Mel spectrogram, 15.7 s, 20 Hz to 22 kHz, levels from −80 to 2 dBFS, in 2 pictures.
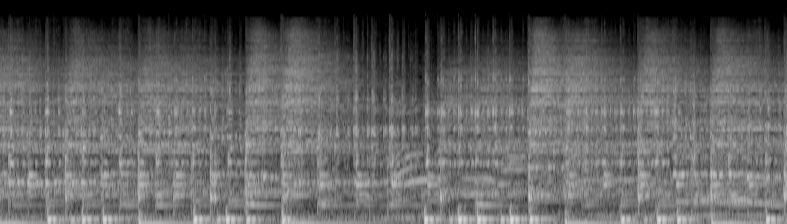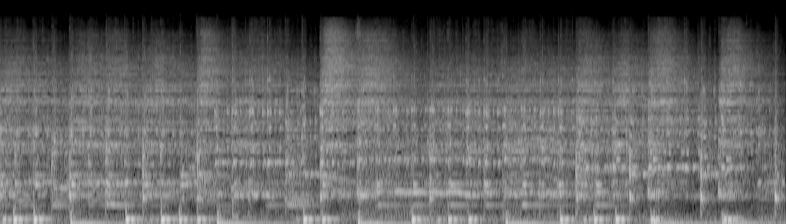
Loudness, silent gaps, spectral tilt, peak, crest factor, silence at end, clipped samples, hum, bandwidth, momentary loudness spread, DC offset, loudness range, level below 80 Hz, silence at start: -19 LUFS; none; -3 dB/octave; -4 dBFS; 16 dB; 0 s; under 0.1%; none; 16 kHz; 3 LU; under 0.1%; 1 LU; -32 dBFS; 0 s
